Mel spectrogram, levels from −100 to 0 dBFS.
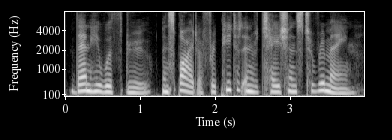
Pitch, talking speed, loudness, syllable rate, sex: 210 Hz, 150 wpm, -19 LUFS, 5.0 syllables/s, female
